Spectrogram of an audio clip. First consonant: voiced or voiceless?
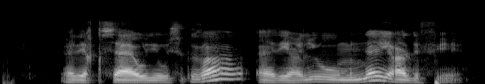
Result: voiced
